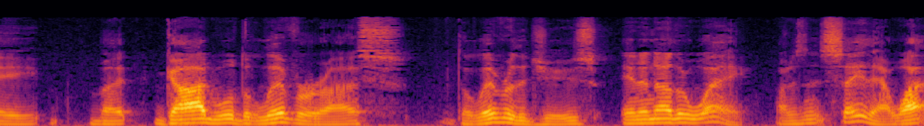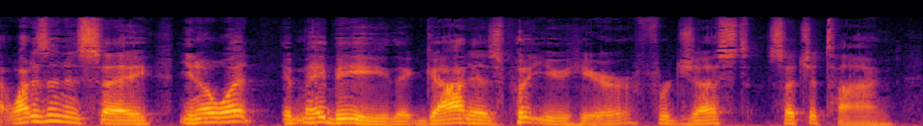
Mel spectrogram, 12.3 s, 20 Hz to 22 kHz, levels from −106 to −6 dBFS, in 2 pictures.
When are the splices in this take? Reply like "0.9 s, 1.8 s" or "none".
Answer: 1.0 s, 5.1 s, 7.3 s, 8.0 s, 11.2 s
